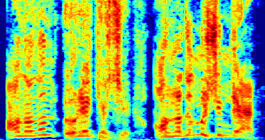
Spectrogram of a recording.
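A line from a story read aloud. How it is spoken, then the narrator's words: Shouting. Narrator (Turkish): diye bağırdı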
